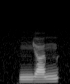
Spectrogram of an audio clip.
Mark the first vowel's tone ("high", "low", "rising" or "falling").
rising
